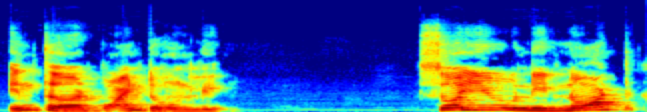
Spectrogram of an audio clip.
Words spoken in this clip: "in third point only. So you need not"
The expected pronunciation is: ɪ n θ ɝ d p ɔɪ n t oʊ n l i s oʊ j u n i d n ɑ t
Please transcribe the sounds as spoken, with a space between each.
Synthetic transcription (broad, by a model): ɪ n t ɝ d p ɔɪ n t oʊ n l i s oʊ j u n i d n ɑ t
